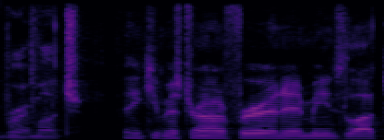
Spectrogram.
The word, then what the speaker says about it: Onifer: Are we saying it right? It's close, Onifer.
